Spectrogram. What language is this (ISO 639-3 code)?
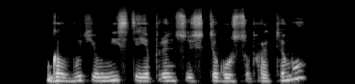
lit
